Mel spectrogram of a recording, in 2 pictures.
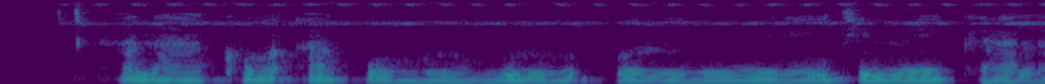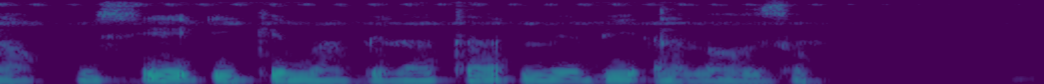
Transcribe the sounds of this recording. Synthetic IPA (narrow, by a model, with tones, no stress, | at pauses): a˦na˨a˨kʰɔ˦ʔa˦kʷʊ˦bʊ˨ɾo˨ɡ͡bu˦ɾu˨o˦lu˨nu˨m̩˦mi˨ɾi˦i˦d͡ʒi˦me˦ka˨a˨la˨kʷʊ˦si˦e˦ʔi˦ke˦ma˨bi˨la˦ta˦m̩˦me˦bi˦ʔa˨lɔ˦˨zɔ˦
